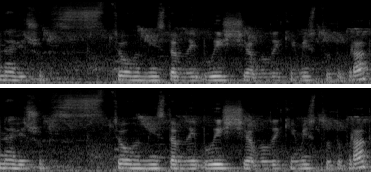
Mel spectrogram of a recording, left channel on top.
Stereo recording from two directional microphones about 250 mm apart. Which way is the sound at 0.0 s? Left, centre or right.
Centre.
